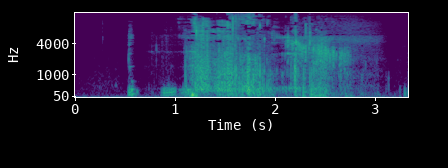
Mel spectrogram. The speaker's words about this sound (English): Let me take a sip of my coffee right now. I haven't done any coffee brands in a while. Should I make this really loud slurping beverages noises now? Yeah, give us the ASMR coffee. I don't know if I can do that. Let me see if I can.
